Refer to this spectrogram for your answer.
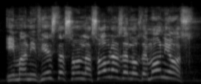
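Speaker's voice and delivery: misquoting the verse loudly to make a point; mock misreading. Shown as a demonstration. Preacher misreading the verse to his congregation, loud and emphatic. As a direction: proclaim the wrong word with false confidence.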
